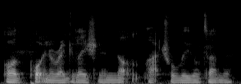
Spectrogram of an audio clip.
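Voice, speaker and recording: A man's voice: low voice, monotone, very fast, creaky, mellow. A man co-hosting a podcast, talking in a rambling, hesitant way with lots of ums. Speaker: podcast co-host. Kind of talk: casual group chat.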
